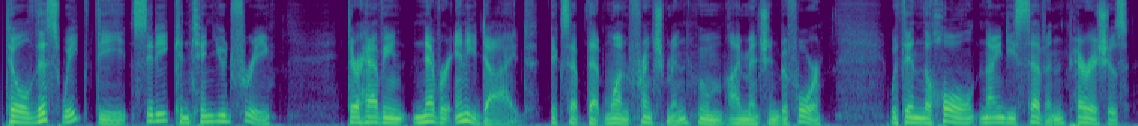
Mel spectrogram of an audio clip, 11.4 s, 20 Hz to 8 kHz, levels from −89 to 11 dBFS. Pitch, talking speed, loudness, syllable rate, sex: 110 Hz, 135 wpm, -19 LUFS, 4.9 syllables/s, male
